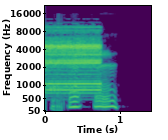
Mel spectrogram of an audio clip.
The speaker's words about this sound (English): Is there a cooling off period for the buzzer?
